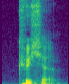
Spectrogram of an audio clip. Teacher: Hier ist deutlich zu sehen, dass die Lippen beim Ich-Laut in diesem Fall gerundet sind. Das liegt an dem mit gerundeten Lippen auszusprechenden Ü-Vokal in diesem Wort.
